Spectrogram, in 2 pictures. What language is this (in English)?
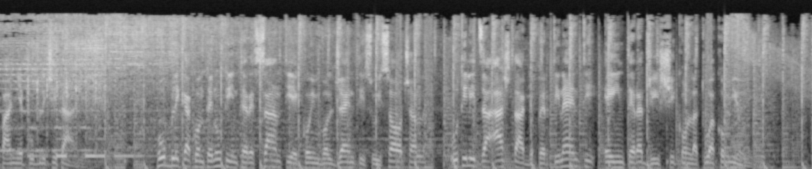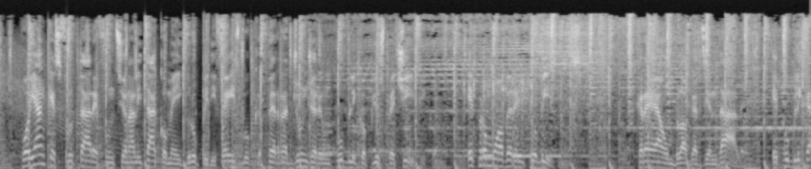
Italian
